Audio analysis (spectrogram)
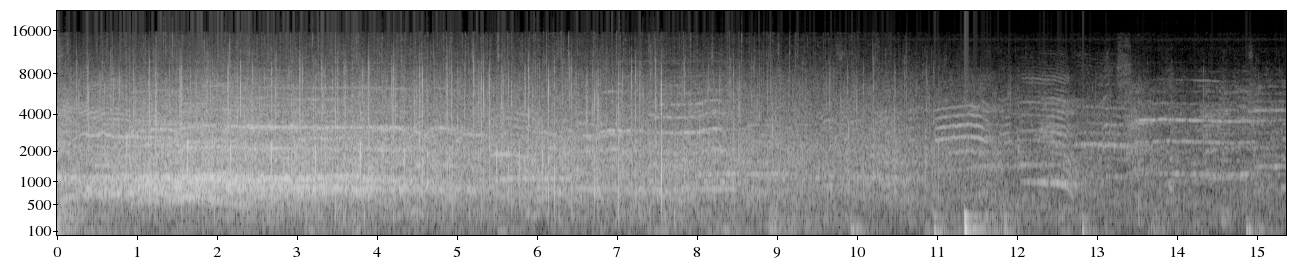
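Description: Graduates of a university commencement receive sustained crowd applause, dense at first and gradually thinning into scattered claps, with faint voices and shuffling noises mixed in as it dies down.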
